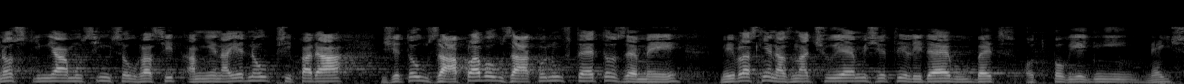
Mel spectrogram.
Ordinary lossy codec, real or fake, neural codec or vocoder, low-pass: MP3, 24 kbps; real; none; 7.2 kHz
